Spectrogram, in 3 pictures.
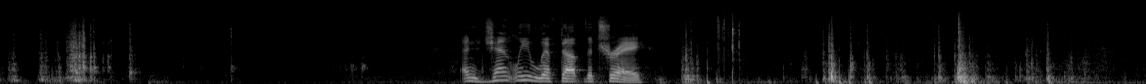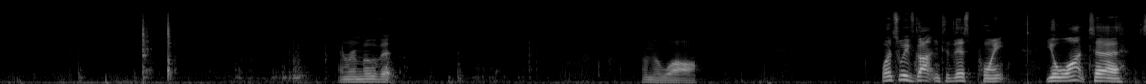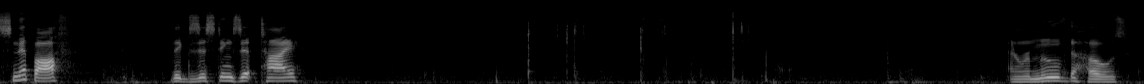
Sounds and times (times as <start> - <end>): Speech: 4.6 - 6.5, 14.8 - 15.5, 17.9 - 18.5, 20.3 - 23.7, 24.6 - 26.0, 33.0 - 34.2.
